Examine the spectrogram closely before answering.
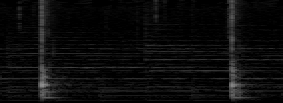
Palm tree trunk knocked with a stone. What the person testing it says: When you knock it like this with a stone, it gives you sound. Why it gave you that sound? Because it's hollow inside.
